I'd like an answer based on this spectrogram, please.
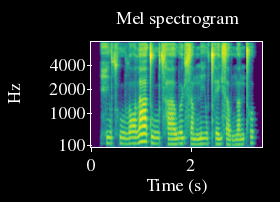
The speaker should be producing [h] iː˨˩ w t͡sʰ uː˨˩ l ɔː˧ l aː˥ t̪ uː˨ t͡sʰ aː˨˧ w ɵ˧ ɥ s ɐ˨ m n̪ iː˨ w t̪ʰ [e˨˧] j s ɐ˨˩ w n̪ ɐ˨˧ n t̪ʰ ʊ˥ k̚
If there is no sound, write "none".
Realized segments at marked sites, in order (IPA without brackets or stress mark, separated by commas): h, e˨˧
